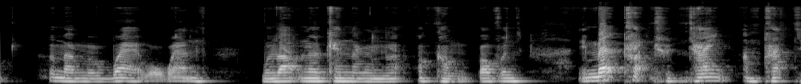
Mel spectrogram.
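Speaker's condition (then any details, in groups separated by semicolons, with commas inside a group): Cerebral palsy; obvious speech impediment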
